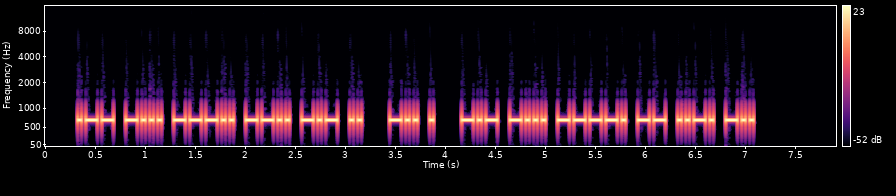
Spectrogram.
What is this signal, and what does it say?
Morse code, heard as a keyed tone, about 32 wpm, 700 Hz. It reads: WB8ZKI DE KB9MFD
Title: USA Callsign DE Callsign - 6 Characters - 30wpm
